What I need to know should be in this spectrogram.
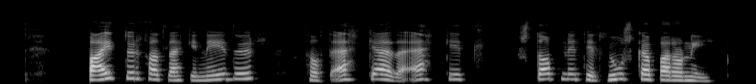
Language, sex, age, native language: Icelandic, female, 50-59, Icelandic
